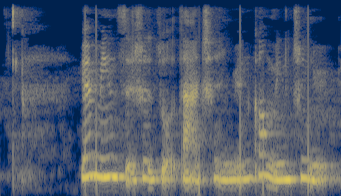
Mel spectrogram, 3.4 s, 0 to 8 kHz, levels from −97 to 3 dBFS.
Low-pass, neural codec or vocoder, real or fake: 7.2 kHz; none; real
